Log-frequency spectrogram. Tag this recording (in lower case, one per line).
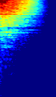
music
percussion
cymbal
hi-hat
musical instrument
